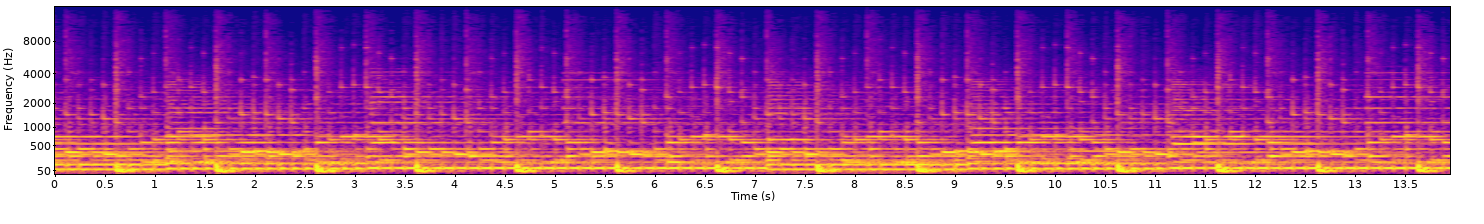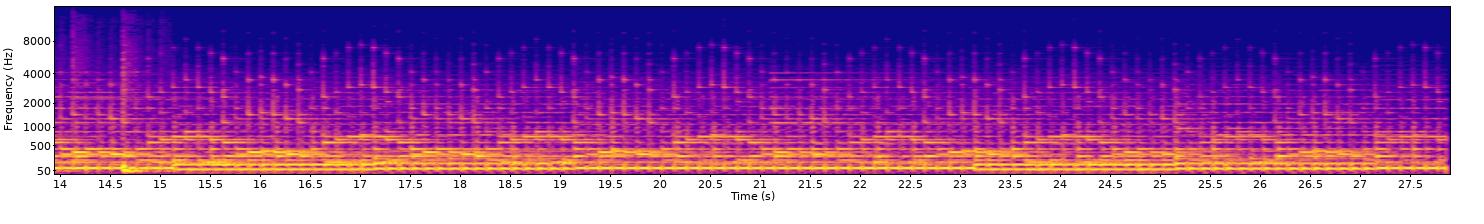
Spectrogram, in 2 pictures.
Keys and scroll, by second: 8.5 ctrl+0, 11.0 ctrl+c, 11.2 ctrl+v, 14.1 ctrl+v.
